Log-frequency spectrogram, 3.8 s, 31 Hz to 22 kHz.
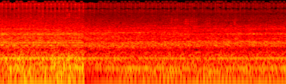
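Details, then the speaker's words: Dodge Charger with 255,000 miles: the engine settles into an even, steady idle with a low, smooth hum and no knocks or misses; it runs smooth and sounds healthy. ">> Looks super clean. Sounds good. >> Sounds good. It runs smooth. >> Runs really smooth."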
